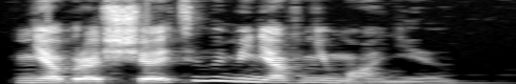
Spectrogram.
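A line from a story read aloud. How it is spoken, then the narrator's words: Calm reply. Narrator (Russian): спокойно отозвалась матушка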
